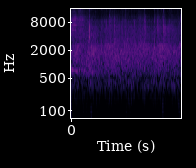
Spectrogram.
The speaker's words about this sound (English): Give him a round of applause, come.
